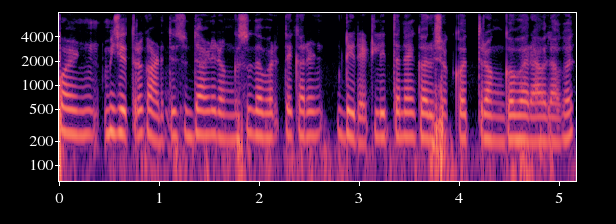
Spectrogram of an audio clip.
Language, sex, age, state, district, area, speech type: Marathi, female, 18-30, Maharashtra, Sindhudurg, rural, spontaneous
